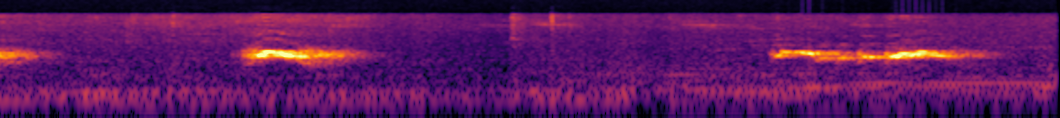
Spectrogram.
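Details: Soft cooing from a Bangkok-type zebra dove: a brief note, a rolling coo, then after a pause a longer burbling double phrase, with a faint low background murmur.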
